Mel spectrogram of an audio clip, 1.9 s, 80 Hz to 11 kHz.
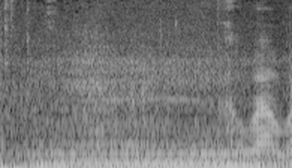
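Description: The engine of a Renault Clio V6 that has been sitting unused starts into a loud, steady low idle rumble, close by, with a voice talking over it.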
